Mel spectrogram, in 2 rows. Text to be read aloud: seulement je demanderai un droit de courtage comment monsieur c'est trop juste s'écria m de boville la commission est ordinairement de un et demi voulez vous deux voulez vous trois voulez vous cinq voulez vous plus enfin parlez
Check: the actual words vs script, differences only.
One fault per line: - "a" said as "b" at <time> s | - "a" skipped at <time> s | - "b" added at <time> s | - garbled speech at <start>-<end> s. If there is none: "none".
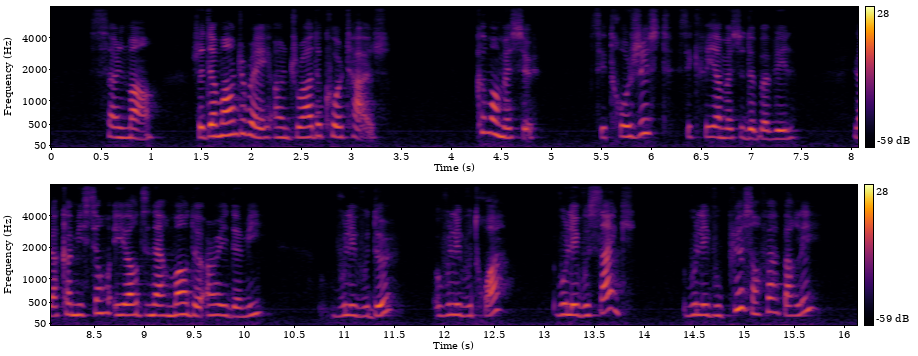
none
